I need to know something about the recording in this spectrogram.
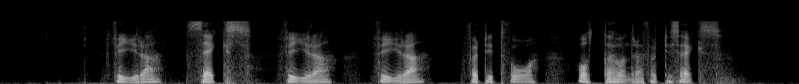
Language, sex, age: Swedish, male, 46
